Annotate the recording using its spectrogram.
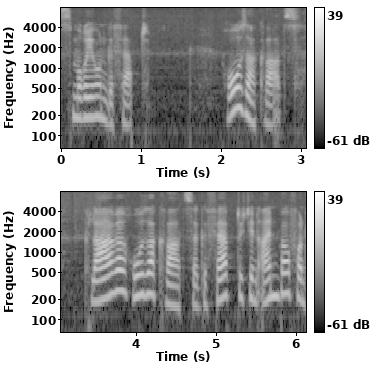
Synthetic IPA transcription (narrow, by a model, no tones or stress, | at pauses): smoʁioːnɡəfɛɐp̚t | ʁoːzakv̥a̰ɐt͡skʰl̥aːʁəʁoːzakʰv̥aɐt͡səɡəfɛɐp̚t̚d̥ʊɐçd̥eːnʔa̰ɪnbaʊfɔn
